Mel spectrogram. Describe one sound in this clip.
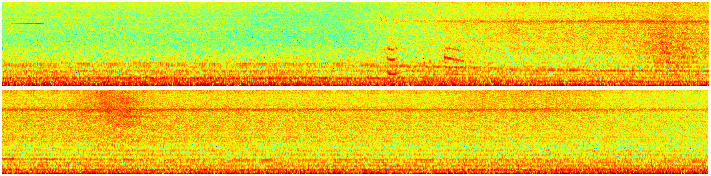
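A bus engine hums steadily and lowers slightly in pitch as the bus slows.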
